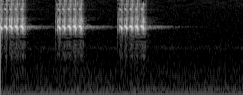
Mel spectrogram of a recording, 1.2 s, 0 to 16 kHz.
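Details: Night-time cricket chirps captured live with a Sony PCM D100 recorder: three short, shrill pulses about a third of a second apart, then silence, with no other sounds.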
